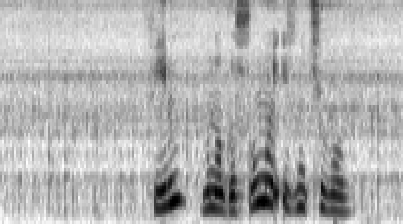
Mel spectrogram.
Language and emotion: Russian, neutral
